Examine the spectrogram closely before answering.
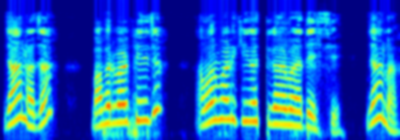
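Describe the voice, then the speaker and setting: A woman's voice: very high voice, expressive, very fast, bright, forceful tone, no echo, studio quality, full character voice. A woman voicing a fickle, money-minded young girlfriend in a comedy cartoon, dismissive and snappish. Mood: angry, dismissive.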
